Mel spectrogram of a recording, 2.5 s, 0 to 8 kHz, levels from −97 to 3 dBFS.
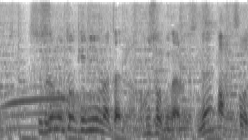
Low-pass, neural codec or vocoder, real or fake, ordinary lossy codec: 7.2 kHz; none; real; none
